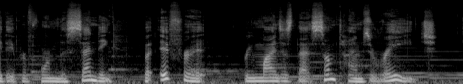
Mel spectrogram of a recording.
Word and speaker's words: ifrit: But ifrit reminds us that sometimes rage is the only thing left when faith fails. In Arabian mythology, ifrit, pronounced ephrit, I'm pretty sure, is the name given to a class of jin.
